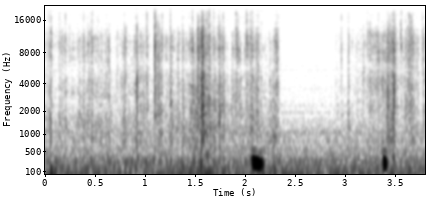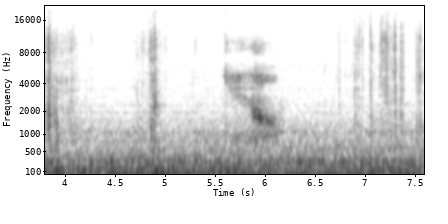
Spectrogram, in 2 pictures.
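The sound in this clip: Aluminium foil is crinkled around food for steaming, making soft, irregular rustles and crackles at low volume, with a couple of sharper crinkles standing out.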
